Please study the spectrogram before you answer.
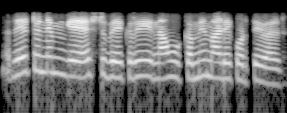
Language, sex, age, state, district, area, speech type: Kannada, female, 18-30, Karnataka, Bagalkot, rural, conversation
